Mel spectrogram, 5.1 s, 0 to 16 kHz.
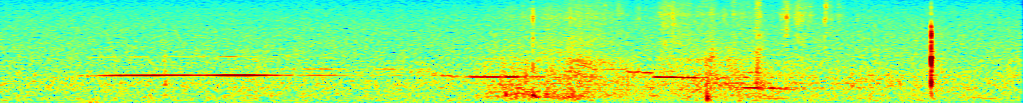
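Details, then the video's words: Wild red deer calling at dawn, around 6 am, during the rut on 22 September 2019 in the mountains of Jargalant sum, Arkhangai, Mongolia. A distant thin whistled note is held for about a second, then shorter falling whistles follow over faint rustling. "Буга дуудах цагаар"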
